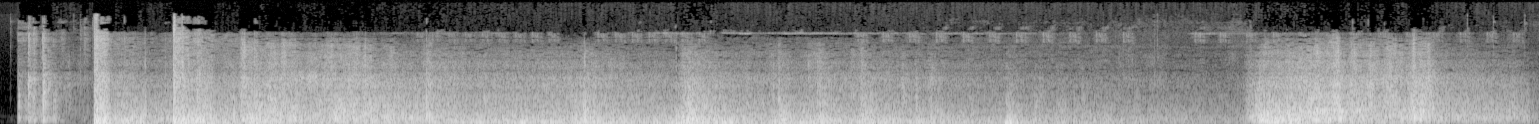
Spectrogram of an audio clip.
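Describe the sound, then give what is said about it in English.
A series of huge, booming explosions in Beirut, Lebanon: two sharp blasts in quick succession, then a long rolling roar punctuated by further thuds, swelling again near the end. No voices are heard. “Meanwhile, fighting continues with strikes in Gaza and a series of huge explosions in Lebanon's capital, Beirut.”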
